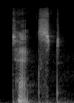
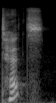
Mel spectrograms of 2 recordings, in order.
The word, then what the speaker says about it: text: you say that word text text pronounce all the letters text don't find the text and not tets text can i ask a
